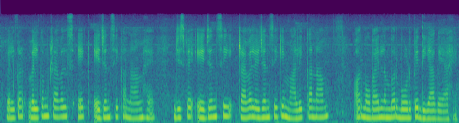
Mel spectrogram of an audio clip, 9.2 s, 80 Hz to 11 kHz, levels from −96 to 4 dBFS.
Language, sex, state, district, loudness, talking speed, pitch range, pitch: Hindi, female, Gujarat, Valsad, -17 LUFS, 155 wpm, 180-205 Hz, 190 Hz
